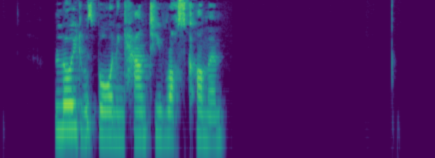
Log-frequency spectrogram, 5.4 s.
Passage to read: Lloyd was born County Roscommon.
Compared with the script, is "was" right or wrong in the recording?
right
